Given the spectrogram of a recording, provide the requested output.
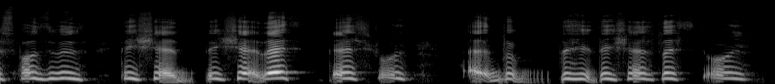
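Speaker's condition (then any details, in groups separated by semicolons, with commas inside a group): Cerebral palsy; speech not always understood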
